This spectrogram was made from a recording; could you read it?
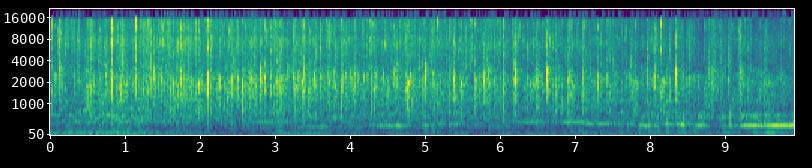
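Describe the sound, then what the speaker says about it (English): A university awards ceremony audience applauds a taekwondo champion receiving her colours award, sustained loud clapping from a large crowd throughout, building slightly toward the end. "Please give a big round of applause to Abhirami Peru."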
